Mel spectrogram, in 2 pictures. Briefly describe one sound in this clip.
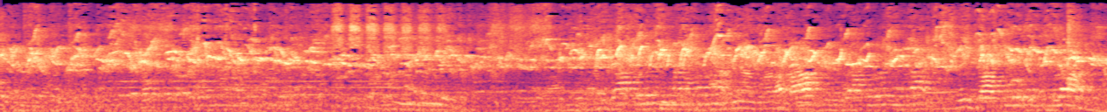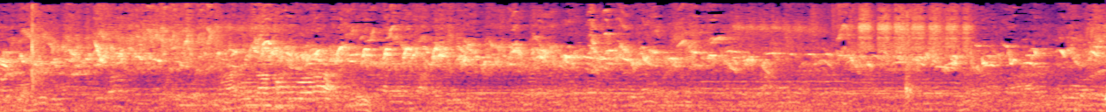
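Many caged songbirds chirp and trill loudly and busily, echoing under a large roof.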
